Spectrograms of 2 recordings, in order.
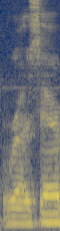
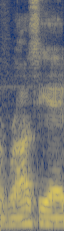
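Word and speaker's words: Rozière: And in Europe, I found a pressurized manned capsule with a giant Rosier balloon, or Rosier balloon, I think is how it's pronounced.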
